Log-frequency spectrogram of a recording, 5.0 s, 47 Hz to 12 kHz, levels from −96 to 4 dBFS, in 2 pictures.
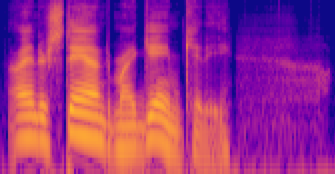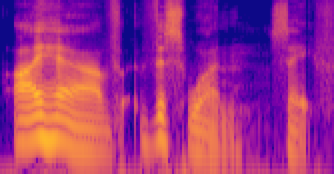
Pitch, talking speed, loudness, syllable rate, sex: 120 Hz, 120 wpm, -20 LUFS, 4.0 syllables/s, male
